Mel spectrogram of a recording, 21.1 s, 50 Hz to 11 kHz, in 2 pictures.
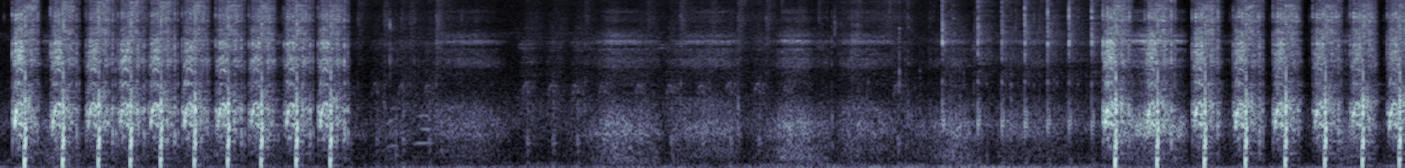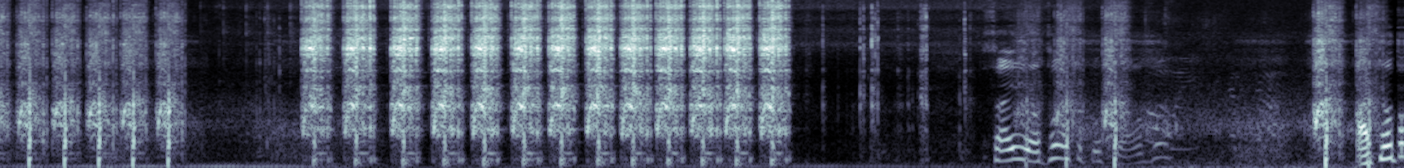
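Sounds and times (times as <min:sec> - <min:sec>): airsoft rifles firing rapidly: 0:00.0 - 0:02.6, 0:12.7 - 0:19.2.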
